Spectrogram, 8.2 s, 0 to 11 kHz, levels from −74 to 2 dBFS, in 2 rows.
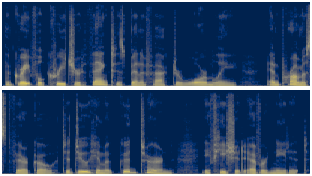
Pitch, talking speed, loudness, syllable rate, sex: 165 Hz, 160 wpm, -20 LUFS, 4.7 syllables/s, female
